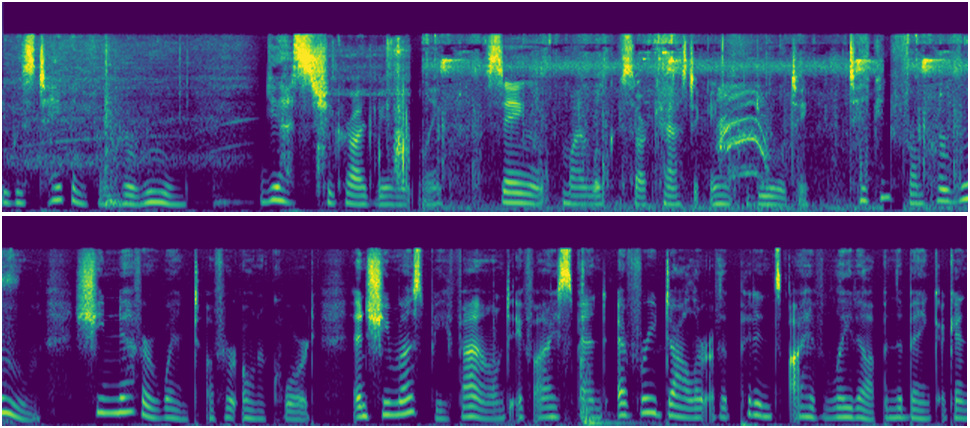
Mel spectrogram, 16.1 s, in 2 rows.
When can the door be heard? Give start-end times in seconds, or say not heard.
0.8-2.0, 6.0-7.1, 12.1-13.6.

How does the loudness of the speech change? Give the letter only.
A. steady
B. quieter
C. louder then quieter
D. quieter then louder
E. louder
A.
